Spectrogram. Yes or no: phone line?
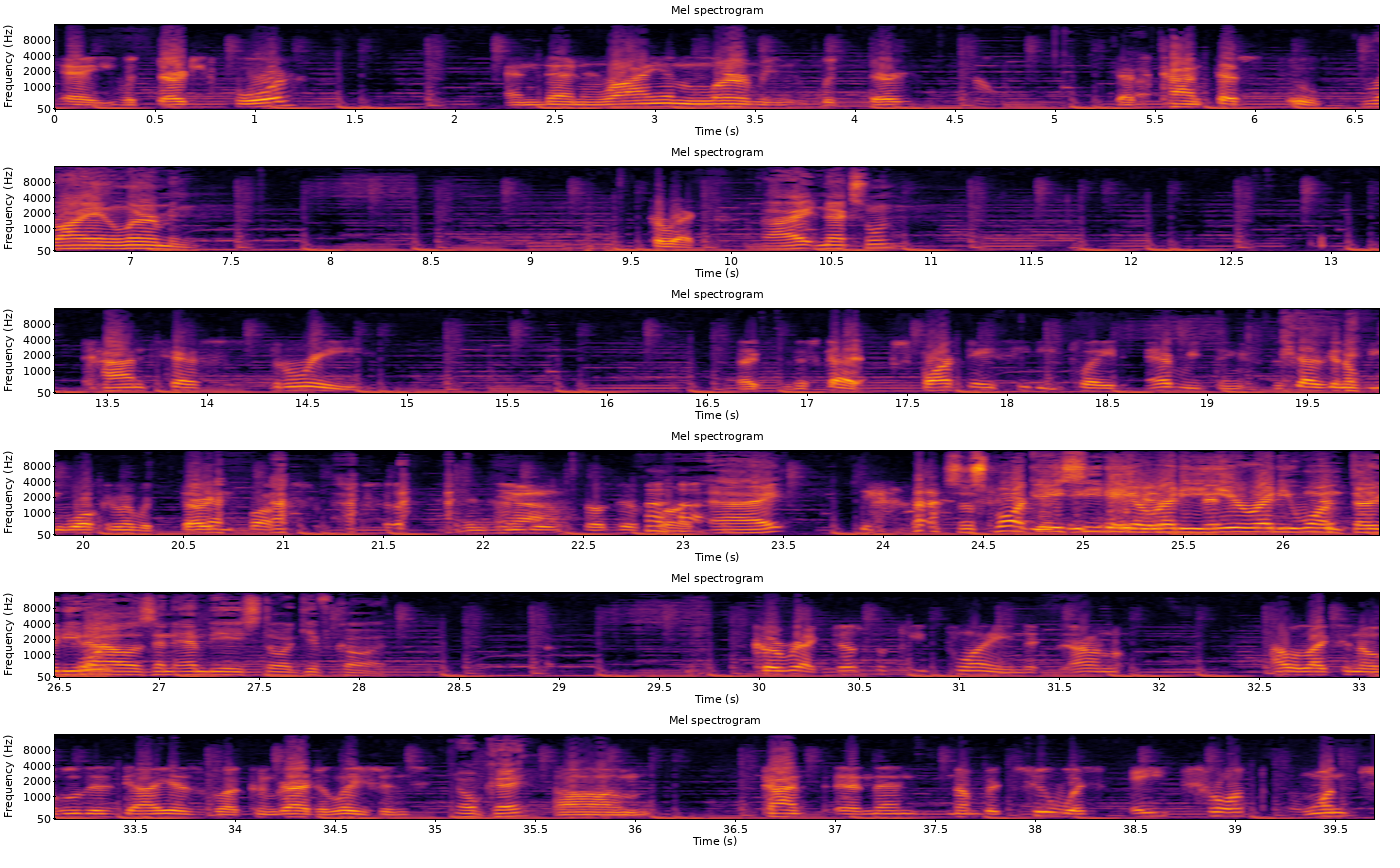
yes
